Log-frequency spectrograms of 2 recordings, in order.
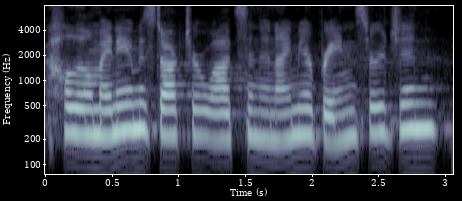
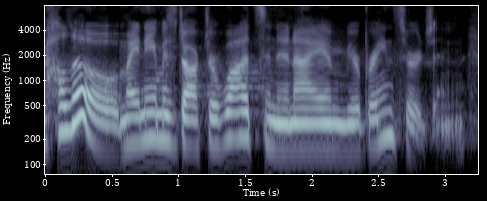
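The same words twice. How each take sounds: First: Brightly lilting, upward doctor intro; rising tone. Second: Reassuring doctor, voice stepping downward; falling tone. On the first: Doctor greets anxious patient, rising tone. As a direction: let the tone climb as if unsure of the job. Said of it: "Nobody wants to hear". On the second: Doctor calms a waiting patient, falling tone. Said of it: "when his tone of voice goes down". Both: Shown as a demonstration.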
